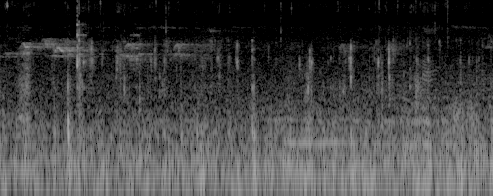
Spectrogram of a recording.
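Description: Faint chewing of a mouthful of food, with a few small soft mouth clicks, against near silence.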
